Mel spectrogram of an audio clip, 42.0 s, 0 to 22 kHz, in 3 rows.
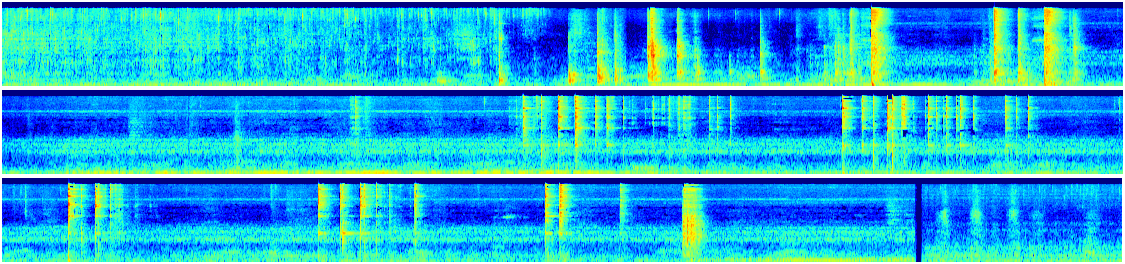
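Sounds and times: metal spoon clinking on glass bowl: 0:20.4 - 0:23.2, 0:24.5 - 0:27.1, 0:28.8 - 0:29.8, 0:32.0 - 0:33.4, 0:34.8 - 0:35.9
spoon clinking on steel pot: 0:20.4 - 0:23.2, 0:24.5 - 0:27.1, 0:28.8 - 0:29.8, 0:32.0 - 0:33.4, 0:34.3 - 0:35.9.

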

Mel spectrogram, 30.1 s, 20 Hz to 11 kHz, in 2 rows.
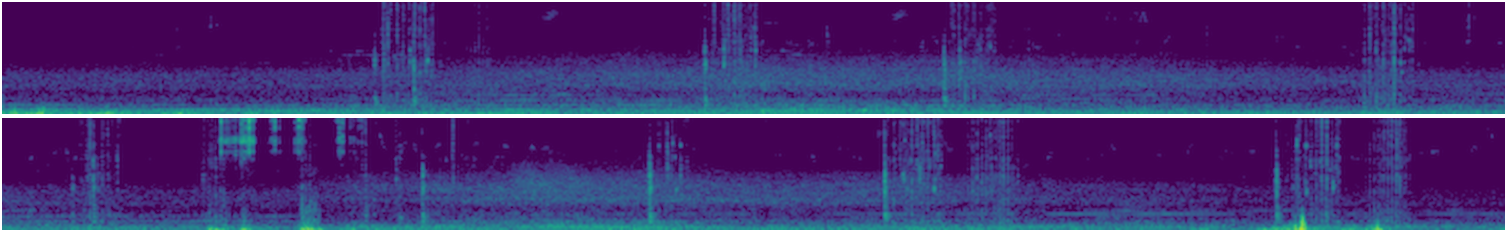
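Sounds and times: low outdoor background: 0:00.0 - 0:30.0
bird wings splashing water: 0:03.7 - 0:04.9, 0:07.0 - 0:07.6, 0:09.4 - 0:10.4, 0:13.6 - 0:14.2, 0:21.5 - 0:22.0, 0:23.8 - 0:25.2, 0:27.8 - 0:29.1.

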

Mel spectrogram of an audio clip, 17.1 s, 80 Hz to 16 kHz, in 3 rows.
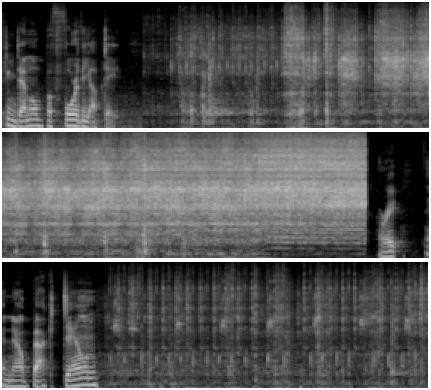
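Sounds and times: bicycle chain whirring: 0:01.8 - 0:10.6, 0:12.7 - 0:17.0.

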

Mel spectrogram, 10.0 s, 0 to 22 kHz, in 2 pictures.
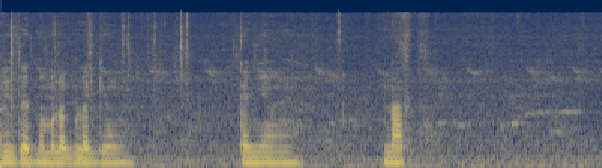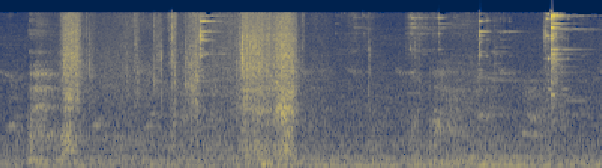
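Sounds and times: metal tools scraping: 0:05.6 - 0:10.0
sharp metallic clink: 0:08.4 - 0:10.0.

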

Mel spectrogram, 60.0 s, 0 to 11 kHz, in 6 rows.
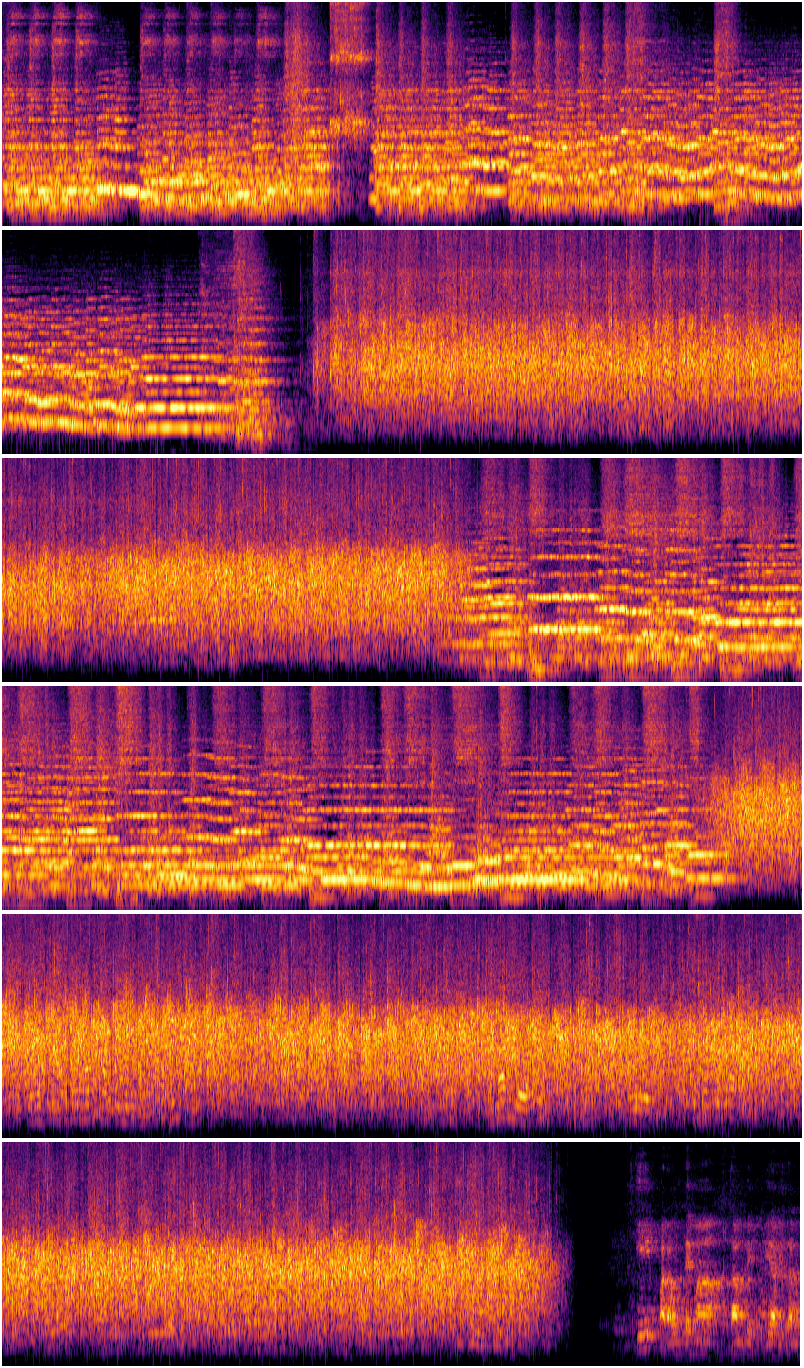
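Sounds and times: wind band playing: 0:00.0 - 0:13.6, 0:24.7 - 0:46.0
audience applause: 0:13.7 - 0:26.4, 0:38.5 - 0:57.2.

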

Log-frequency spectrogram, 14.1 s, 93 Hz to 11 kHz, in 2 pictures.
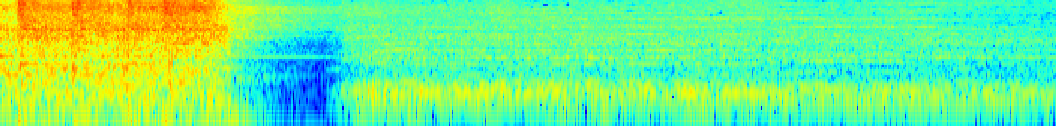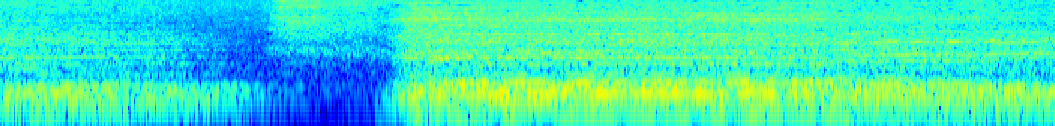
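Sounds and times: music of long held chords: 0:00.0 - 0:04.7.

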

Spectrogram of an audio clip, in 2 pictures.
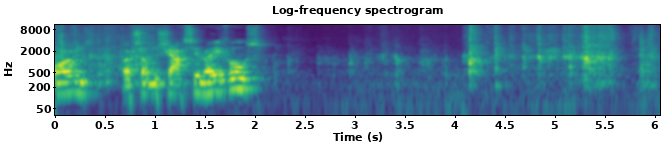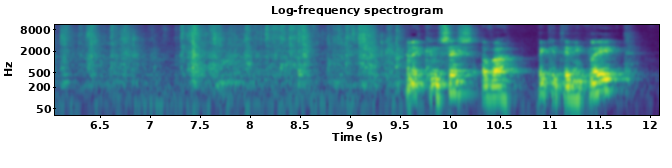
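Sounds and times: plastic packaging crinkling: 0:00.0 - 0:01.5, 0:02.8 - 0:09.9.

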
